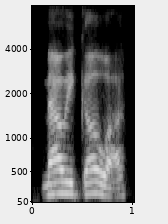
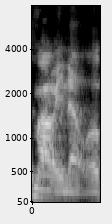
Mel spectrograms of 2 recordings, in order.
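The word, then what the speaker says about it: Mauigoa: Most of most of y'all have said it incorrectly to be fair. I'm not going to say it correctly either. Uh this is where I see Francis Maui Goa. So I'm gonna going to try it. Uh I believe it's Maui Noah for what it's worth.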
